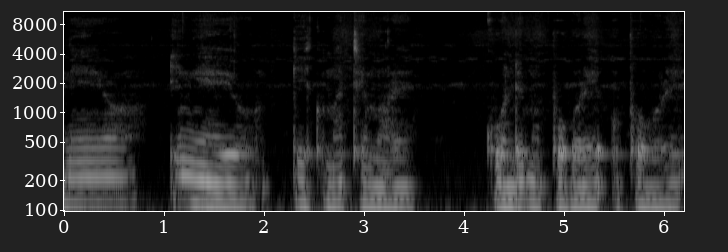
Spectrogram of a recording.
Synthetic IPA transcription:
nijoiŋejoɡikumatʰemuɾe | kʰuːndimupoɣuɾeupʰoɣuɾe

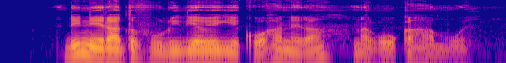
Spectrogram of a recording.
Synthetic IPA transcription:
dineːɾatofuɾiðiaweɣekoɦaneɾanaɣoːkaɦamwɛ

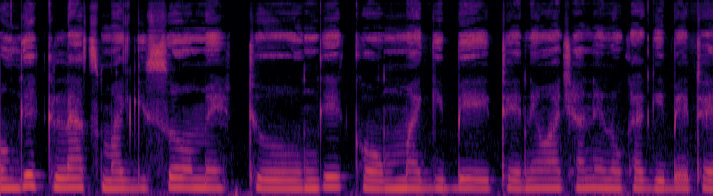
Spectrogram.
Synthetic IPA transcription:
oŋɡeklasmaɡɪsomɛtʰoŋɡekʰɔmːaɡɪbetɛnɛwat͡ʃanɛnokaɡɪbɛtɛ

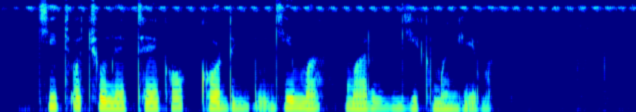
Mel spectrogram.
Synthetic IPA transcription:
kʰit͡ʃot͡ʃʊnɛtʰɛkʰɔkʰɔdɡɪmamarɡikmaŋɡɪ̰ma

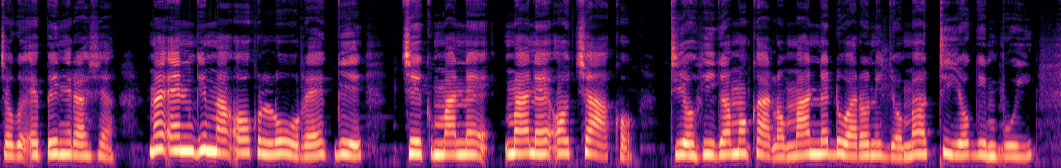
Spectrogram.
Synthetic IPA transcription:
t͡ʃoɡoʔepɪɲɾaʃa | maʔɛnɡɪmaʔɔklʊɾɛɡɪ | t͡ʃɪkmmanɛʔɔt͡ʃakɔ̰ | tijoɦiɡamɔkalɔmanːɛdwaɾɔnɪd͡ʒɔmatijoɡɪmbui

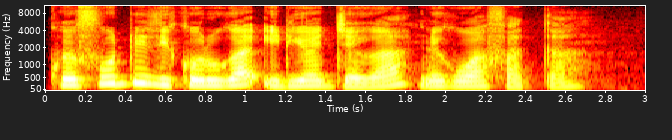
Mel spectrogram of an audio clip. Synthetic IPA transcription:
kwefudiðikoɾuɣaʔiɾjɔd͡ʑɛɣaneɣwafata

